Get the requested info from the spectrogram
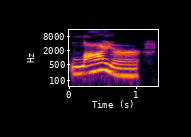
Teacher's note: When you say liar, you can hear the I separate from the A in the word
